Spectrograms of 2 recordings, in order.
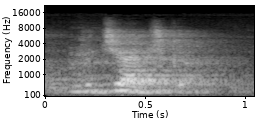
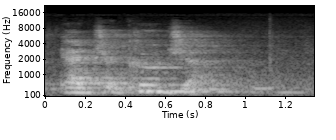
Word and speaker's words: Pecha Kucha: When the concept was first explained to me all of last week, I was told it was Pechechka. A YouTube video by an actual Japanese speaker assured me that it was Pecha Kucha.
